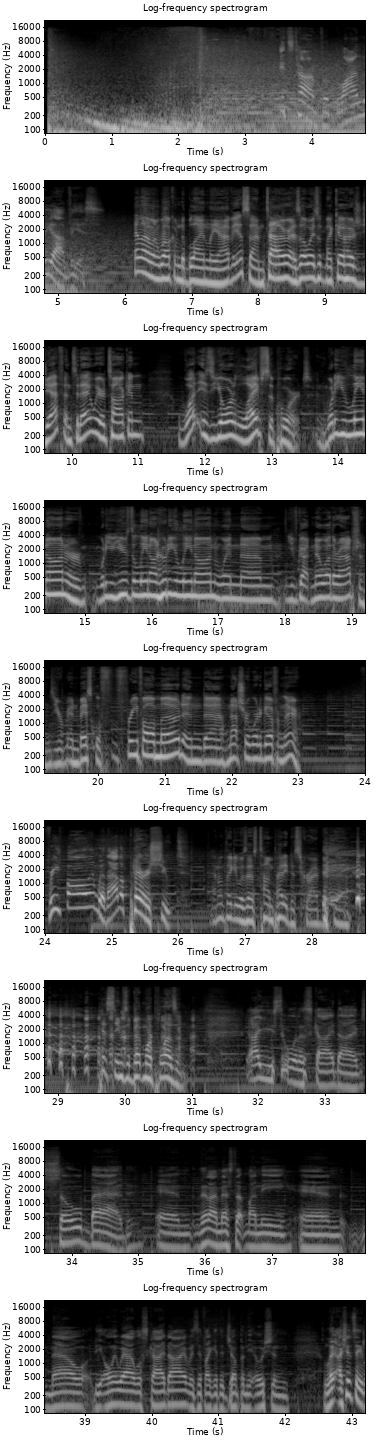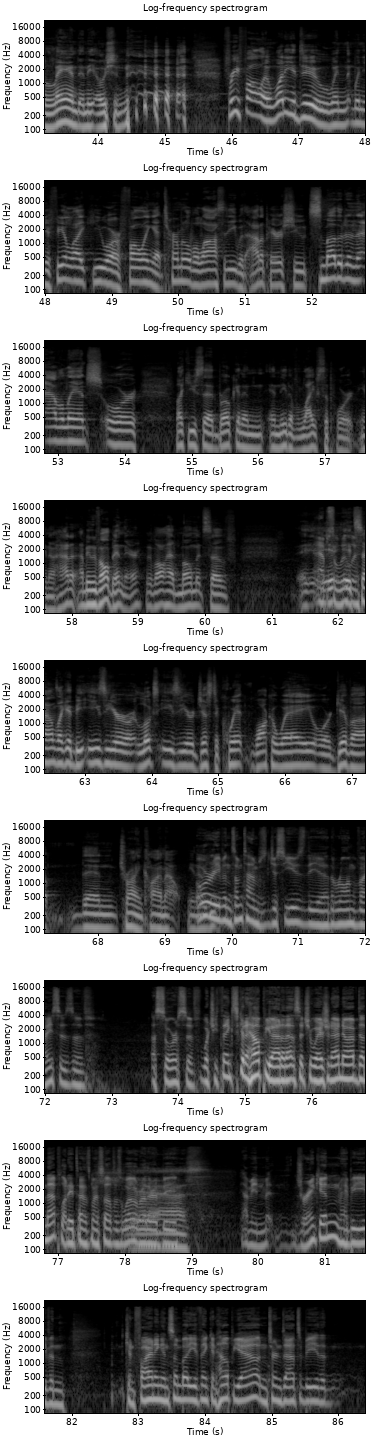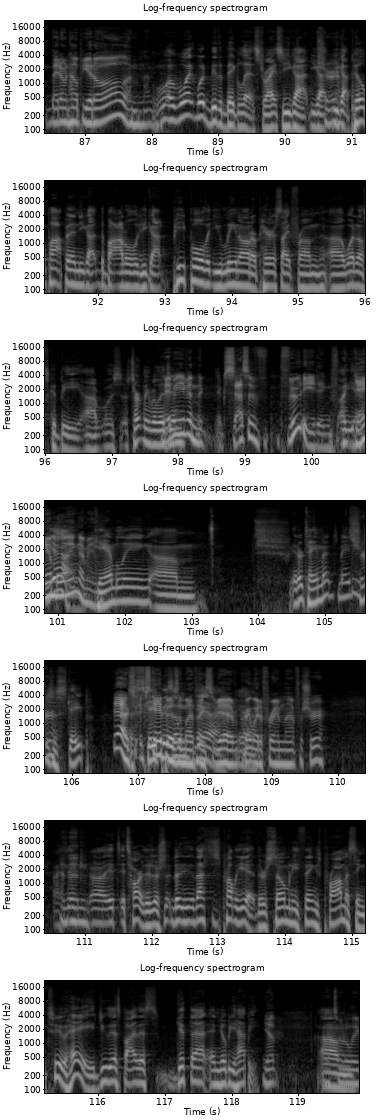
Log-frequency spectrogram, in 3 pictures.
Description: A conversation about who and/or what it is we lean on in situations where life has us feeling like we’re in a free fall of negativity.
